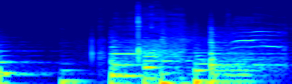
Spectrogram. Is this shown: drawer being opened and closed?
no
